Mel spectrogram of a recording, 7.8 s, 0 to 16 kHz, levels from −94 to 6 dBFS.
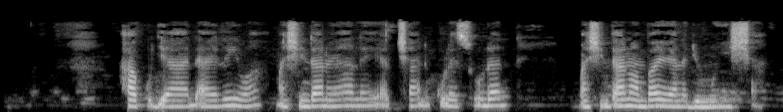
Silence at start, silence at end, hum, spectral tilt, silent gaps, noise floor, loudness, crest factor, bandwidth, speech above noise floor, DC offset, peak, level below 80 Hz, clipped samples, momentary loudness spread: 0.8 s; 0.2 s; none; -3.5 dB/octave; none; -65 dBFS; -20 LUFS; 20 dB; 8.2 kHz; 44 dB; under 0.1%; -2 dBFS; -60 dBFS; under 0.1%; 9 LU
